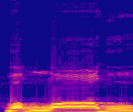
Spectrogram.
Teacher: Lam jalalah dalam hal ini karena sebelumnya ada fathah, maka ini dibaca tafkhim atau tebal. Jadi membacanya wallahu, bukan wallahu tapi wallah karena tebal atau tafkhim.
